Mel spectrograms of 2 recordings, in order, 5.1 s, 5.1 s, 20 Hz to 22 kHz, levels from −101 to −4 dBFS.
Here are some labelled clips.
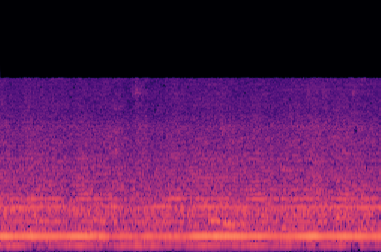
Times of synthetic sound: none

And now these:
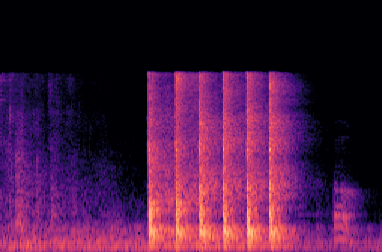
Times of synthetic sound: none

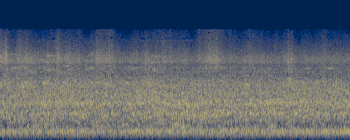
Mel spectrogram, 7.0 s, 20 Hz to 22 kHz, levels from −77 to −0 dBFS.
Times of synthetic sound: none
